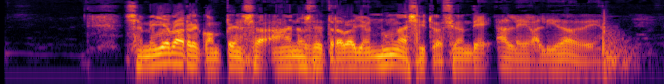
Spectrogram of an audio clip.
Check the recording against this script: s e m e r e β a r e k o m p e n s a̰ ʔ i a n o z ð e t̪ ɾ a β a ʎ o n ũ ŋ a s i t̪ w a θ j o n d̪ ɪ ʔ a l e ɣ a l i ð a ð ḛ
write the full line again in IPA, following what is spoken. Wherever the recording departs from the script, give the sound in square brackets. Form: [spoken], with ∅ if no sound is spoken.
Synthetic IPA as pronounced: s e m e [ʎ] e β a r e k o m p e n s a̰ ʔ [a] a n o z ð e t̪ ɾ a β a ʎ o n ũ ŋ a s i t̪ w a θ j o n d̪ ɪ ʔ a l e ɣ a l i ð a ð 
